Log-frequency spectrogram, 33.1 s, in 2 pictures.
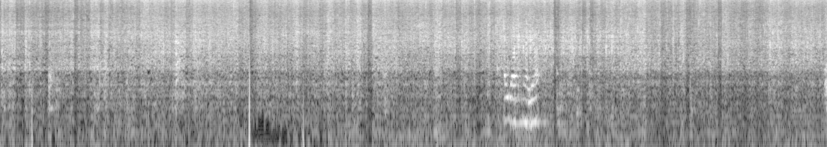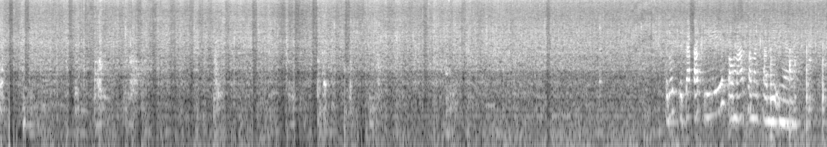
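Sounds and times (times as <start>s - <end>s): chicken sizzling in hot oil: 0.0s - 33.0s
wooden spatula scraping and tapping: 31.9s - 33.0s.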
